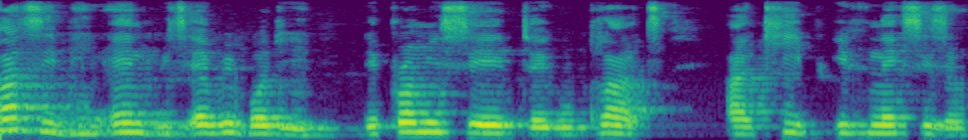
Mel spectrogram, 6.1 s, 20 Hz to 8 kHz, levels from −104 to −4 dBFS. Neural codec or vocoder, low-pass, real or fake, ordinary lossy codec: none; none; real; none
